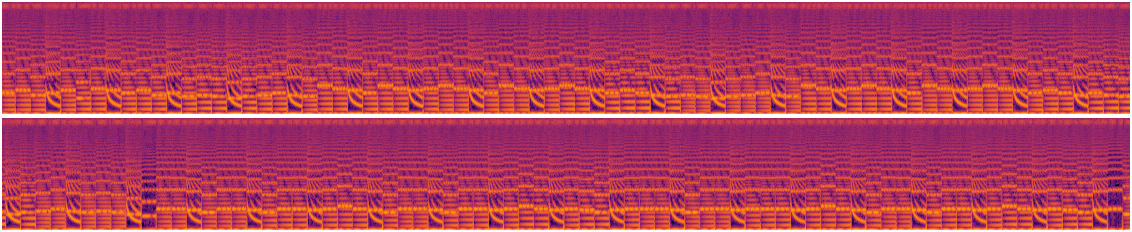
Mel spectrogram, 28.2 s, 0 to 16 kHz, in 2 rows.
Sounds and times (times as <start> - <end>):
Music: 0.0 - 28.2.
